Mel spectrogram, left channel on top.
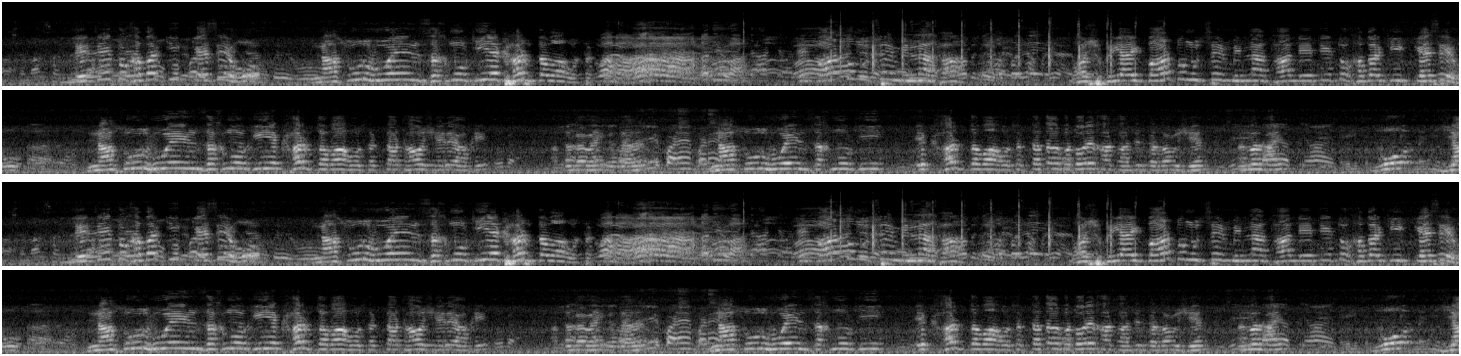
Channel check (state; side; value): identical; both; correlation 1.00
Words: लेते तो खबर की कैसे हो। नासूर हुए इन जख्मों की एक हर्फ दवा हो सकता था। एक बार तो मुझसे मिलना था। बहुत शुक्रिया। एक बार तो मुझसे मिलना था, लेते तो खबर की कैसे हो। नासूर हुए इन जख्मों की एक हर्फ दवा हो सकता था। और शेर आखिर अब्दुल्ला भाई, नासूर हुए इन जख्मों की एक हर्फ दवा हो सकता था। बतौर खास हाजिर कर रहा हूँ शेर अनवर भाई। वो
